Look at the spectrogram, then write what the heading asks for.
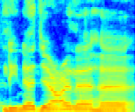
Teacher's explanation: লিনাজআলাহা জিমে কলকলা হবে, হায় আকালি পরিমাণ টান হবে।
